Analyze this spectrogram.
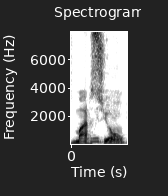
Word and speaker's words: Marcion: século chamar e o Marcião o Marciano ou como quer que você pronuncie em outro idioma você terá uma pronúncia diferente mas geralmente você diz marcion ele veio com a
